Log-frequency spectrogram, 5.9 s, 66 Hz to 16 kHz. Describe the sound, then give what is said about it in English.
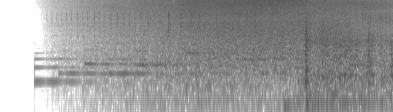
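A thunderstorm sweeps in suddenly: steady heavy rain hisses over a deep rolling rumble of thunder that builds, with a sharper thunderclap near the end. A brief tonal chord sounds at the onset. “Lightning tore a hole in the sky above North Carolina's coast. Wind ripped over the Pacific, battering any vessel unlucky enough to be on the water the night of January 2nd, 1813”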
